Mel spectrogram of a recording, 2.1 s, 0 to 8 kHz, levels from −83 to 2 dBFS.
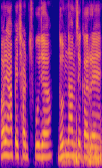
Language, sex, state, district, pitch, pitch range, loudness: Hindi, male, Bihar, Jahanabad, 210 Hz, 205-225 Hz, -15 LUFS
